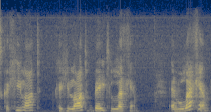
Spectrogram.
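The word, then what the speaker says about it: בית: him we have bait it's not pronounced bite it's pronounced bait and the difference is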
